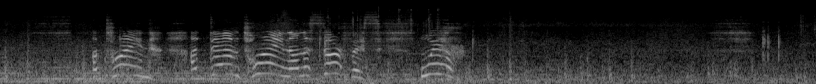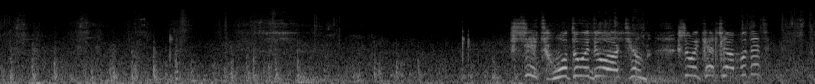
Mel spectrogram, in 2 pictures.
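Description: A woman speaks urgently nearby.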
